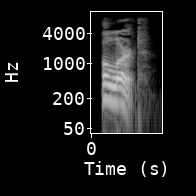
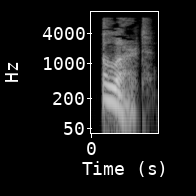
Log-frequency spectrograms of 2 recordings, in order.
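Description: First: High, nasal alert cutting in. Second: Airy, breathy announcer. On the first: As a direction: interrupt with a nasal PA alarm. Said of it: "Titus interrupts". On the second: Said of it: "her voice a breathy contrast to Titus's". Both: A narrator's reading.

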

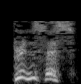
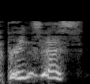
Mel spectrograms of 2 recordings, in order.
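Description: First: High, hurt falling cry; a pained appeal, pitched well up. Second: Very high, strained call; desperate cry. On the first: Hurt Enzo appeals to Cleo, pained. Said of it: "his voice pained". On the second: Trapped people call up to the princess, desperate. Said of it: "the mournful sound of cries". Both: A narrator's reading.

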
